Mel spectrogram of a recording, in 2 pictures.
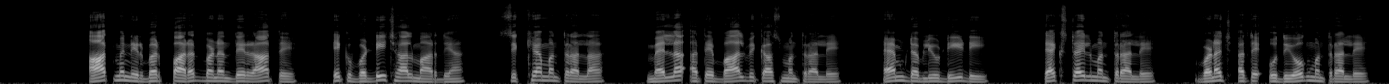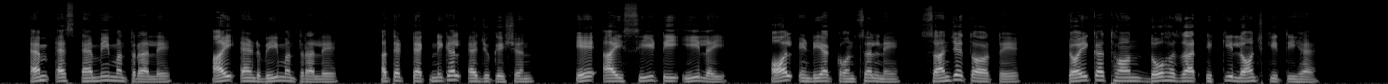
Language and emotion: Punjabi, neutral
